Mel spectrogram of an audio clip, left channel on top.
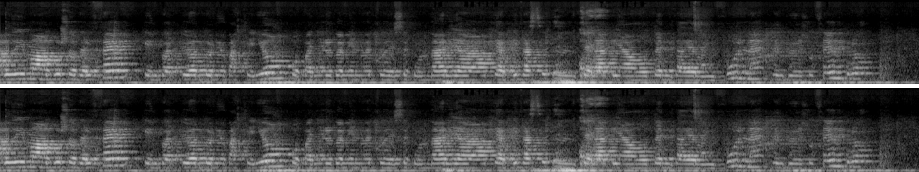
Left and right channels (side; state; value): both; identical; correlation 1.00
